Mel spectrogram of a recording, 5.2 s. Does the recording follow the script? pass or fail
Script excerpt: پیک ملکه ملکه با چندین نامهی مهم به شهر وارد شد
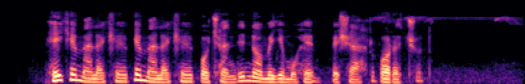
pass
